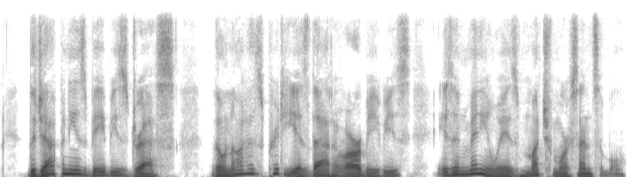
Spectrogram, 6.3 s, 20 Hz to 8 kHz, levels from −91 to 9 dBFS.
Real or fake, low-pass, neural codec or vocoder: real; 7.2 kHz; none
